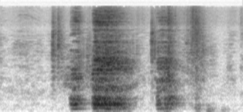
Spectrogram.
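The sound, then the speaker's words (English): A couple of rough coughs and throat-clearing bursts come in two quick clusters, fairly loud, with no talking around them. “So with that, let us turn to the Holy Quran before I completely collapse in a fit of coughing.”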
